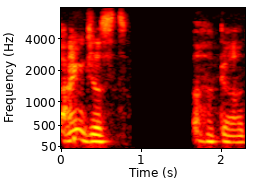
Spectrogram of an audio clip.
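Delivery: laughing mid-sentence while talking. A player reacts to another player's scene, laughing while talking. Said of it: "you laughing at this moment?".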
